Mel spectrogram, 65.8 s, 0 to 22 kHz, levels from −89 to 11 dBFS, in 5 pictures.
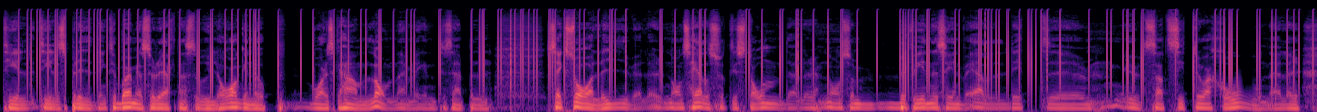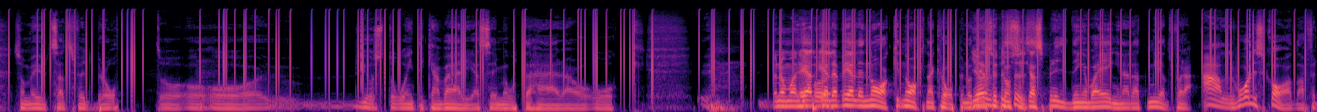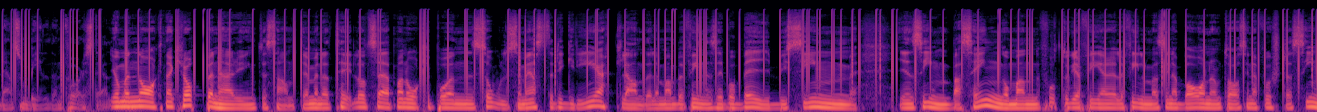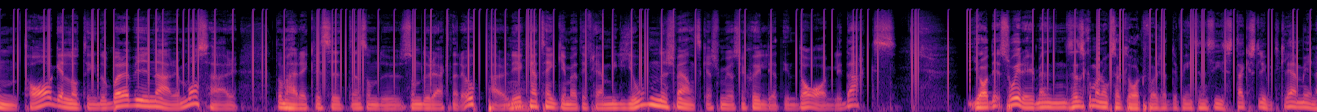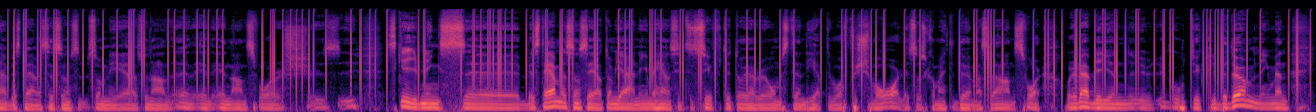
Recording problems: crackle, like an old record; loud; 6 dB below the speech
choppy; occasionally; at 47 s; 3% of the speech affected

